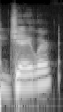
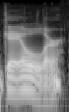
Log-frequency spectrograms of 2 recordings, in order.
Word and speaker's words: gaoler: gaoler PC George Hutt I think they do say they say Jailer whatever it's spelled gayler he found her singing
